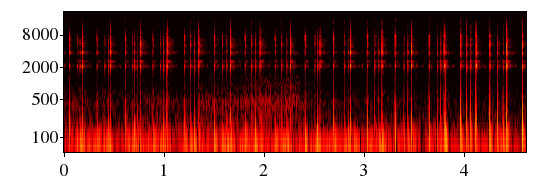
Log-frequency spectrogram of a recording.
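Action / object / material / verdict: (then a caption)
tap / glass bottle / glass / none. A hollow clear glass sangria bottle with a teal screw cap and a colorful printed label is held in one hand and tapped with the fingertips and short nails of the other. The result is a rapid, irregular stream of bright, clicky taps with a glassy ring near 2.1 kHz and soft low thumps underneath. Each tap dies away almost instantly.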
